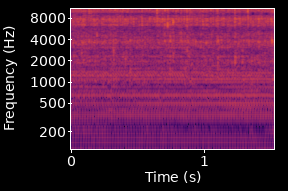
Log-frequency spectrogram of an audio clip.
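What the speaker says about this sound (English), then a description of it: "So it's pumping steamy, hot water into there" A Krups Nescafe Dolce Gusto Oblo KP110 coffee machine pumps hot water, giving a steady, faint humming drone with a tonal whine and low churn, continuous and close, with no one speaking.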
